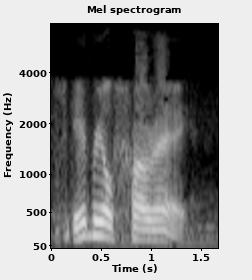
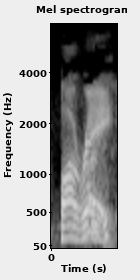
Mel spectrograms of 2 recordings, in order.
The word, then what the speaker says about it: Fauré: Gabriel Fauré. – Fauré, okay.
